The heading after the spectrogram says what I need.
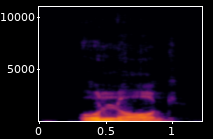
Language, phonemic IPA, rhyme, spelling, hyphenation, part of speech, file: Norwegian Bokmål, /ʊˈloːɡ/, -oːɡ, -olog, -o‧log, suffix, Nb--olog.ogg
- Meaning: alternative spelling of -log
